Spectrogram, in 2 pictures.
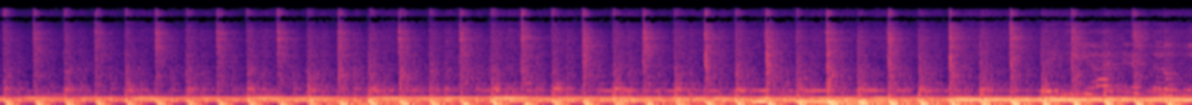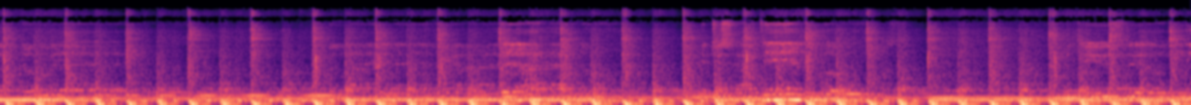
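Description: Live rock band playing: a steady drum beat, about three strokes a second, under sustained low bass and keyboard chords. A lead vocal comes in about halfway through.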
